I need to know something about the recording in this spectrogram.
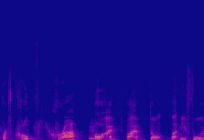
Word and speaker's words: Koepka: Is it Koepka? It's Koepka. It is Koepka. Most people, I believe, people are like Brooks Koepka.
